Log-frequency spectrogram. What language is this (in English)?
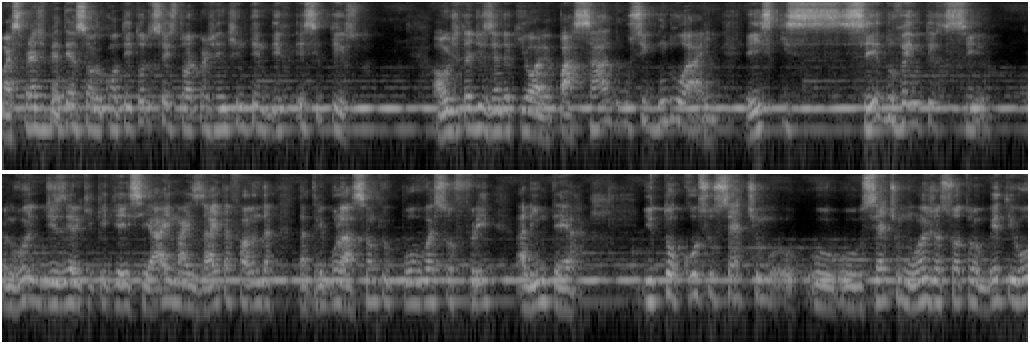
Portuguese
